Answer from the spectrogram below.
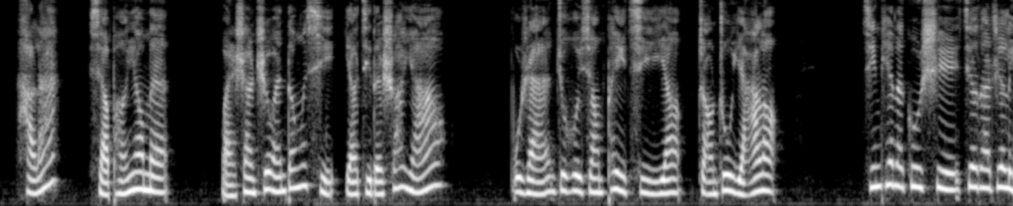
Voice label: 甜美儿童科普节目旁白

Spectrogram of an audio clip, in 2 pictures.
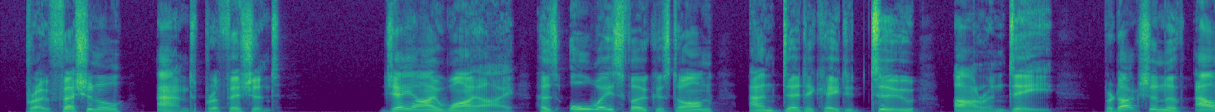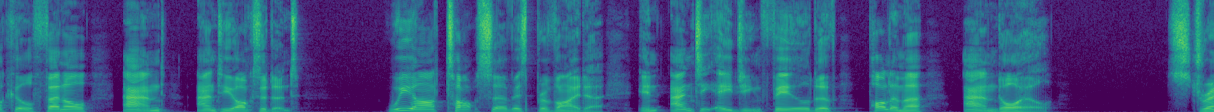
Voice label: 外籍英语英式宣传片大气

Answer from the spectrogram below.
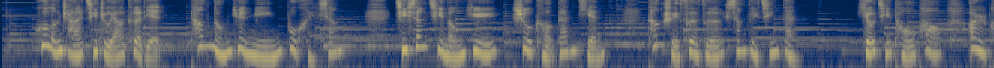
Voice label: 科普 茗茶介绍

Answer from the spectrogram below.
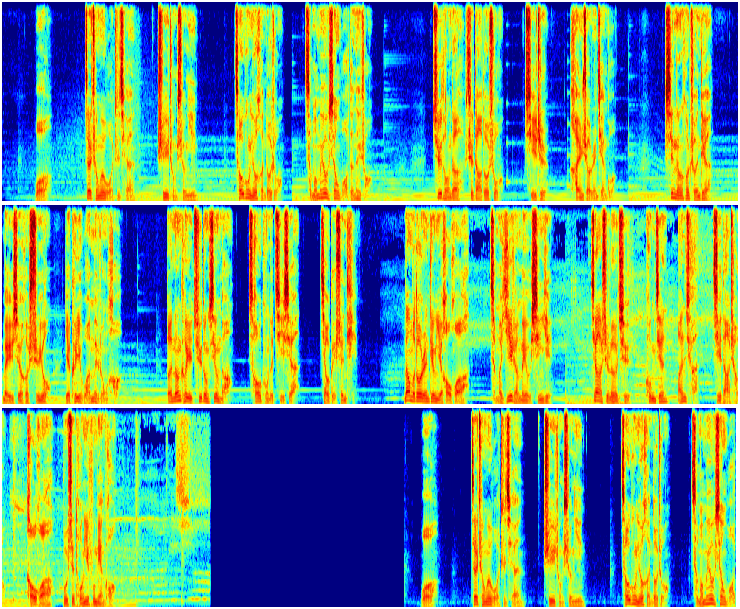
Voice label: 磁性自然

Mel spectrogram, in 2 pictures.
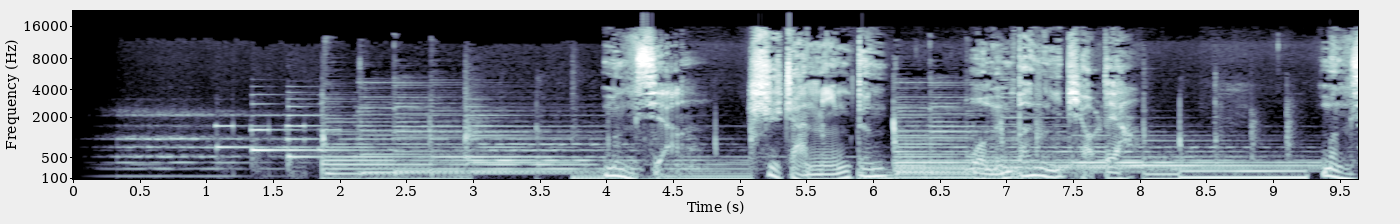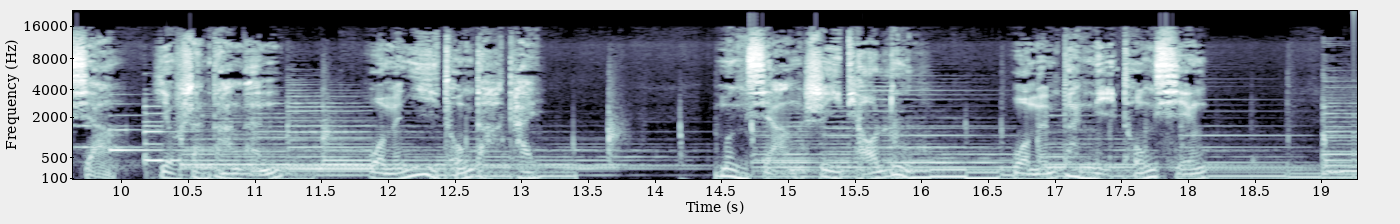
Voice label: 艺术培训宣传配音; 艺佳人

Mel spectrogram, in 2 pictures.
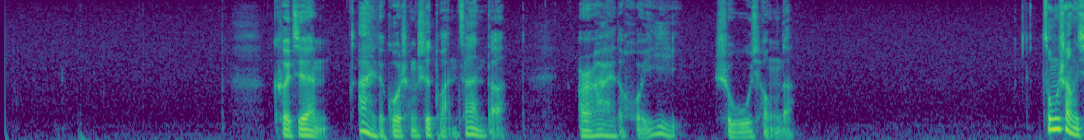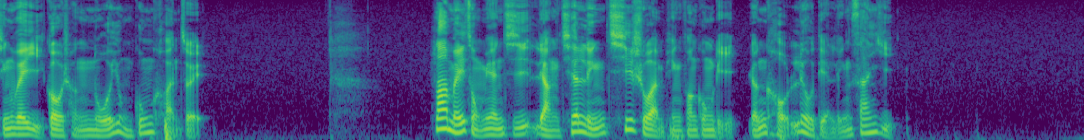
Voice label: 无情感

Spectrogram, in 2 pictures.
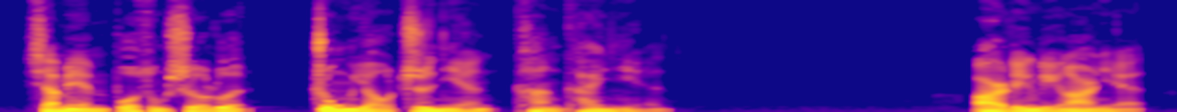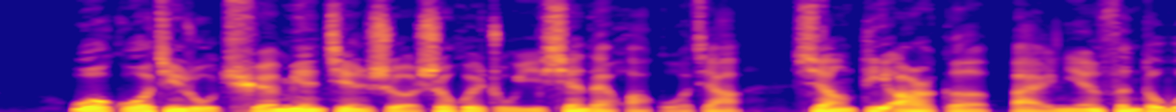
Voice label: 新闻

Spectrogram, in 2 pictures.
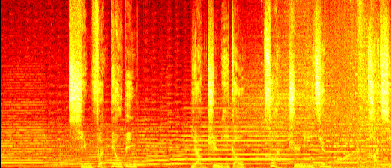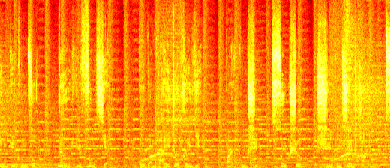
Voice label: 男颁奖

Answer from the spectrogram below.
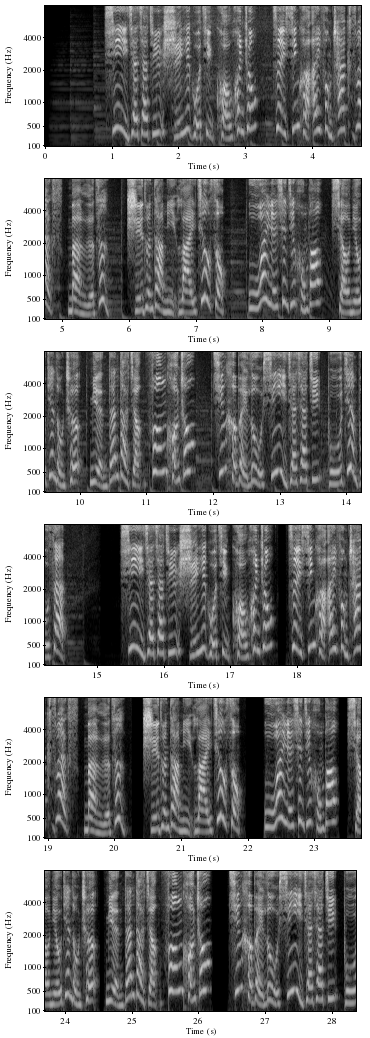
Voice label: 促销

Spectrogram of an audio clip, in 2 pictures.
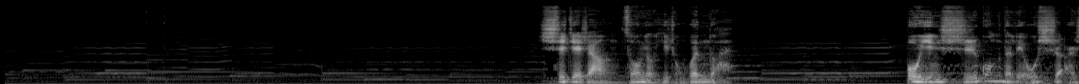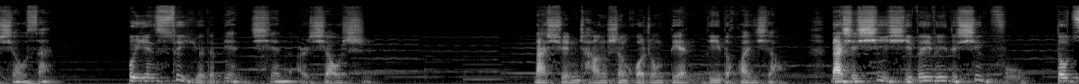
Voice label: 旁白/自白/独白; 爱在心中留

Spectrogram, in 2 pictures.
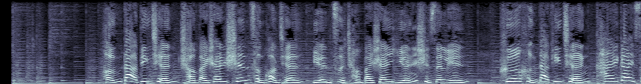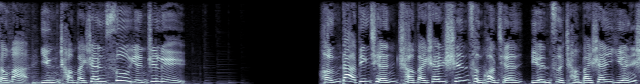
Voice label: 促销; 恒大冰泉

